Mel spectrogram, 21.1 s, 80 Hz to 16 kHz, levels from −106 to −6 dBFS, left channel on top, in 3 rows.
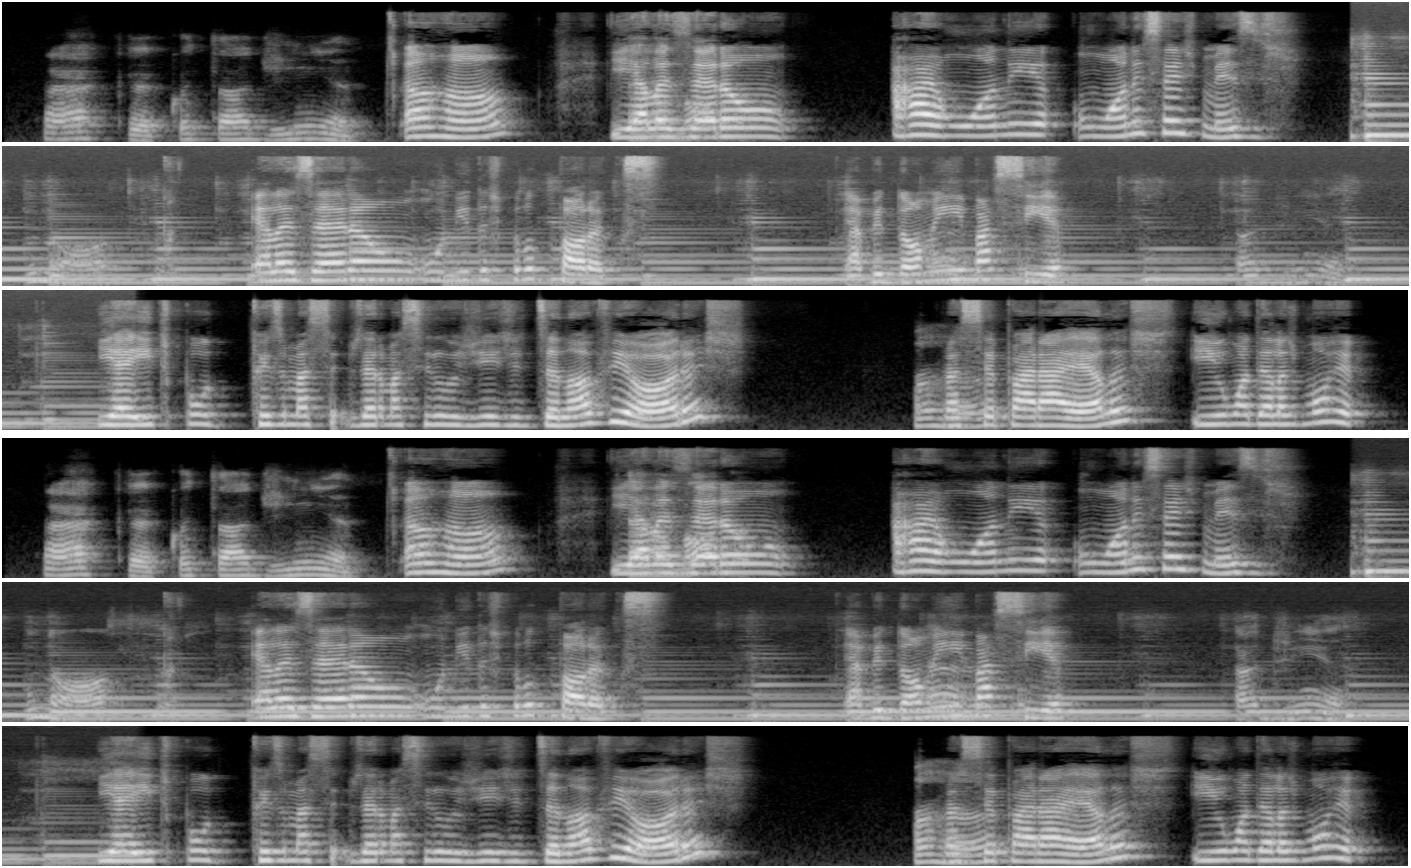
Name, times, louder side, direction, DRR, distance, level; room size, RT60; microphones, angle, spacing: voice 1, 0.2-1.8 3.1-3.7 7.1-8.0 11.7-11.9 13.2-13.8 14.4-14.5 18.6-19.1, right 3 dB, 30° right, 0.5 m, -34 dB
voice 2, 2.0-2.5 3.0-3.9 4.4-6.4 8.3-10.3 11.2-12.4 14.5-17.8 18.8-20.8, left 3 dB, 20° left, 0.5 m, -24 dB
Acoustic guitar, 6.7-14.7, left 2 dB, 80° left, 0.7 m, -33 dB
8.6 x 3.5 x 3.9 m
head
